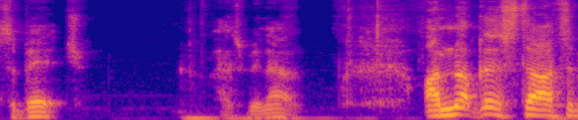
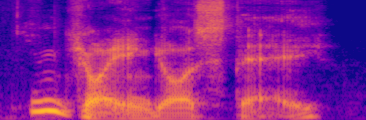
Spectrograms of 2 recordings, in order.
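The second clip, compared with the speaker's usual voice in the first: sneering voice with pitch swooping around; 6 semitones lower than usual. Voicing city guard head Captain Snide at a cell door, sneering. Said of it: "I've got to do a snidey voice".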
